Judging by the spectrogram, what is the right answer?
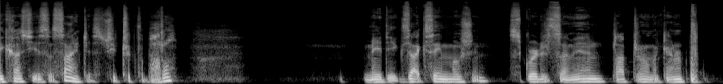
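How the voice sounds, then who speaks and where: The speech moves at a fairly quick pace with ordinary pitch variation and long, frequent pauses, in a dry, close sound with no echo. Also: man, medium pitch for a man. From Georgia, US. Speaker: storyteller. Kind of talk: live storytelling performance.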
